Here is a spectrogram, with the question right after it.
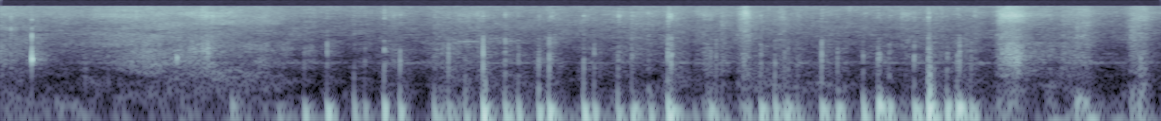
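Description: A round, flat, thin, solid cork coaster printed with "Nouvelle Cuisine" is held in front of a microphone and tapped and scratched with fingertips and short nails. A soft, faint scratching opens, then gives way to a rapid, uneven series of dull, deep, close-up thumps with almost no ring and a few brighter scratchy flicks on top.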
